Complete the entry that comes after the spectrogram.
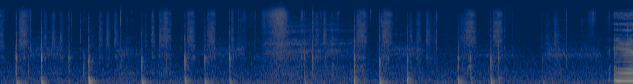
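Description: Distress ink applied directly to paper during card making, heard as close, irregular dabbing and rubbing taps on a craft surface, with a louder clunk at the end.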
